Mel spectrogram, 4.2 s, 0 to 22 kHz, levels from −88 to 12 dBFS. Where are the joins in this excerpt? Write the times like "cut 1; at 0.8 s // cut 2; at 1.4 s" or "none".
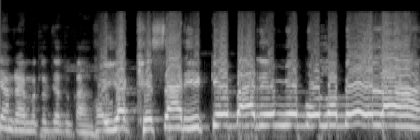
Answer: cut 1; at 1.0 s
